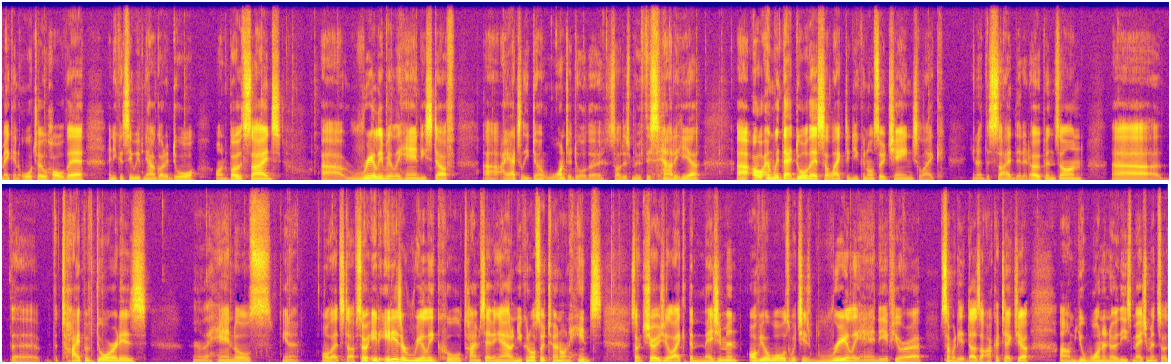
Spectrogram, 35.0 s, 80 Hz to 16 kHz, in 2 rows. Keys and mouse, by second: 0.4 a, 2.0 KP_5, 7.2 z, 9.4 b, 10.6 b, 12.1 n, 18.7 z, 21.1 z, 22.2 b, 23.2 x, 25.5-28.1 drag, 28.8 middle click, 29.6 n.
